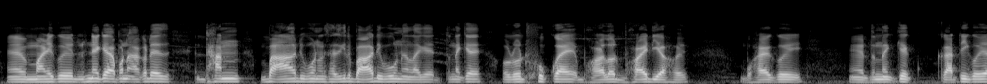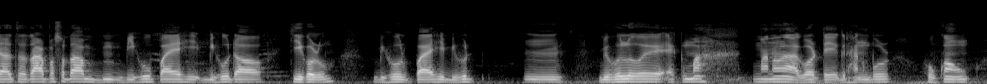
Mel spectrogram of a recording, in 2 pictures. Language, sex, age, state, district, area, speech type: Assamese, male, 30-45, Assam, Nagaon, rural, spontaneous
